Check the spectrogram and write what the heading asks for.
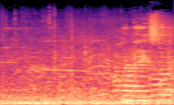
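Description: Outdoor street ambience with people talking nearby, one voice standing out near the end, over a steady low rumble on the microphone of a walking camera.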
